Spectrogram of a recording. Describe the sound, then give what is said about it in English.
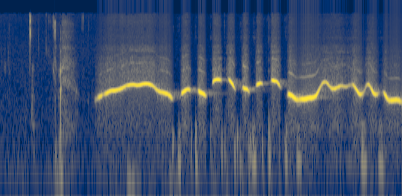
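A person whistles for an origami crane calling its friends in a story: a wavering, bird-like tune of fast trills and warbling pitch, steady and loud after a few faint clicks at the start. “the origami crane whistled to all of its friends”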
